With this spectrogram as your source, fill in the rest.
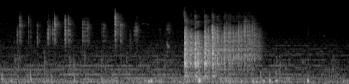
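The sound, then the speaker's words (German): Dice rattle in a cup with a few light clicks, then tumble across a hard table in a bright, clattering burst lasting under a second, with no talking, rolled for a perception check. “Würfel bitte auf Wahrnehmung um 20 erleichtern.”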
